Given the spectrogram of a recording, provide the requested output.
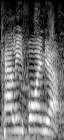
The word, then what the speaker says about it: California: It is pronounced California.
